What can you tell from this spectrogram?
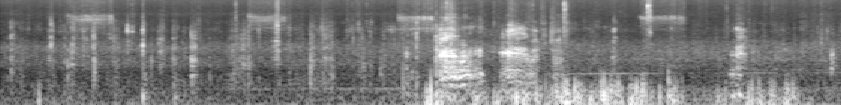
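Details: Seven-week-old Boerboel puppies playing with a cat. Soft scuffling and thumps give way midway to a louder burst of rough, growly puppy vocalising that lasts a few seconds, then mixed rumbling play noise and knocks.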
